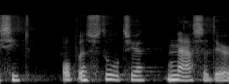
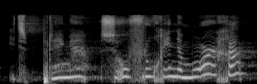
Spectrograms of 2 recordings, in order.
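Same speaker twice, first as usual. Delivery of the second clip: put-on surprised old woman; 8 semitones higher than usual. A narrator's reading. Old neighbour questions children.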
